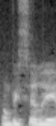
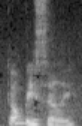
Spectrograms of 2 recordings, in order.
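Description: First: Don't light, silly pushed up and out; stress on silly. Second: Don't hit hard, then silly light; stress on Don't. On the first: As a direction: land the weight on silly. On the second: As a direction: lean on the word Don't, silly thrown away. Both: Shown as a demonstration. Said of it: "it's a date, or don't be silly".

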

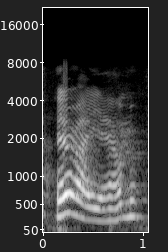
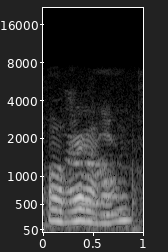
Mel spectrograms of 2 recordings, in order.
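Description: First: Laughing as she says it. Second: Quiet. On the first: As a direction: say it through a chuckle. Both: Real, not acted.

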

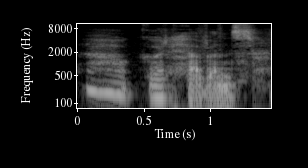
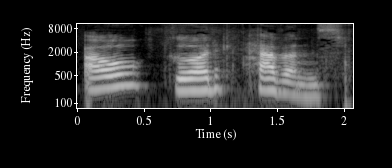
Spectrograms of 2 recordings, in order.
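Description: First: Soft, under-the-breath "Oh, good heavens"; quiet self-directed sigh of words; muttered to herself. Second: Drawn-out flustered exclaim; slow exclamation. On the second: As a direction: stretch out "Oh, good heavens" in slow dismay. Exclaiming at a crafting mishap. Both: Real, not acted.

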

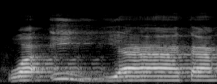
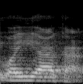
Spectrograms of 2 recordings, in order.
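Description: First: Slow "ওয়া ইয়াকা", separate I, long YA; sounded hamza. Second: Quick "ওয়া ইয়াকা", I run into WA; dropped hamza. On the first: Teacher modelling the word, slow sounded hamza. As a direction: lean on the I after "ওয়া". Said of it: "হামজা ইয়া জের ই". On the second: Teacher showing common mistake, dropped hamza. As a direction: slide "ওয়া" straight into YAKA. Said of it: "আসলে এরকম হবে না". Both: Shown as a demonstration.

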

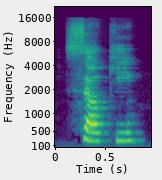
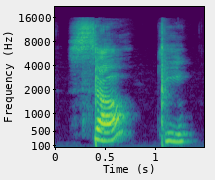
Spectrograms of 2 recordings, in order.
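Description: First: Said in the usual way. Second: SO, pause, KI; syllable by syllable. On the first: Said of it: "Powstaną z nich wyrazy". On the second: Shown as a demonstration. Teacher leading reading practice, So-ki split apart. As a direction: say "Soki" in two separate pieces. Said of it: "łączmy sylaby".

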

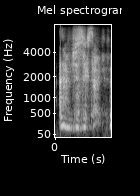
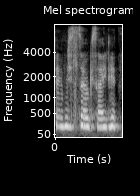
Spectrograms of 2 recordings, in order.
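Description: First: Said in the usual way. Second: Excited secret whisper. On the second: Real, not acted. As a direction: breathe it out like a secret. Repeats excitement, then whispers it.

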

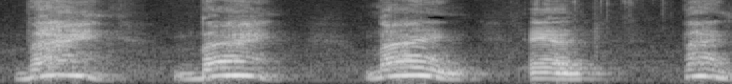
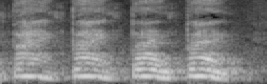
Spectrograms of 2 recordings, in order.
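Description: First: Slow, spaced-out bangs. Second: Quick even string of 'bang' with no gaps, higher pitched; rapid-fire bangs. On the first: Instructor showing students slow recoil recovery, slow spaced bangs. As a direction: imitate slow gunfire, one drawn-out bang at a time. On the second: Instructor showing students the faster shooting tempo, rapid-fire bangs. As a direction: imitate fast follow-up shots, bang after bang. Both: Shown as a demonstration. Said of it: "Hear the tempo?".

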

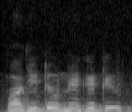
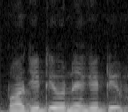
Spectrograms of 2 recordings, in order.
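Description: No difference in how they are said.

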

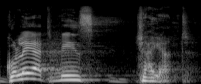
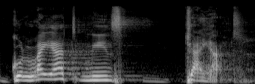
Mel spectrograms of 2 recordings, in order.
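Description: First: Each word drawn out slowly; slow teaching emphasis. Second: Slow teaching emphasis. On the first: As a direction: spell it out for the class. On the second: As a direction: repeat it for the class. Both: Shown as a demonstration. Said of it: "Means what?".

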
